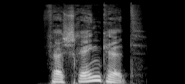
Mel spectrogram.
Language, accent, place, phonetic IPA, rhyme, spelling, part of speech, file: German, Germany, Berlin, [fɛɐ̯ˈʃʁɛŋkət], -ɛŋkət, verschränket, verb, De-verschränket.ogg
- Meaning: second-person plural subjunctive I of verschränken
